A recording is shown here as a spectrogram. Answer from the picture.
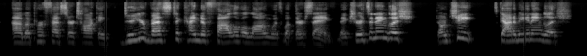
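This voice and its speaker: An animated woman with an American accent, medium in pitch and bright, sharp in tone, at a fairly quick pace with hardly any pauses, lively intonation and big swings in loudness. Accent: slight Southern US accent, mostly masked. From US South. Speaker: ESL program coordinator. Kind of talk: online teaching livestream. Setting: livestream.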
